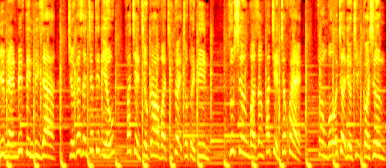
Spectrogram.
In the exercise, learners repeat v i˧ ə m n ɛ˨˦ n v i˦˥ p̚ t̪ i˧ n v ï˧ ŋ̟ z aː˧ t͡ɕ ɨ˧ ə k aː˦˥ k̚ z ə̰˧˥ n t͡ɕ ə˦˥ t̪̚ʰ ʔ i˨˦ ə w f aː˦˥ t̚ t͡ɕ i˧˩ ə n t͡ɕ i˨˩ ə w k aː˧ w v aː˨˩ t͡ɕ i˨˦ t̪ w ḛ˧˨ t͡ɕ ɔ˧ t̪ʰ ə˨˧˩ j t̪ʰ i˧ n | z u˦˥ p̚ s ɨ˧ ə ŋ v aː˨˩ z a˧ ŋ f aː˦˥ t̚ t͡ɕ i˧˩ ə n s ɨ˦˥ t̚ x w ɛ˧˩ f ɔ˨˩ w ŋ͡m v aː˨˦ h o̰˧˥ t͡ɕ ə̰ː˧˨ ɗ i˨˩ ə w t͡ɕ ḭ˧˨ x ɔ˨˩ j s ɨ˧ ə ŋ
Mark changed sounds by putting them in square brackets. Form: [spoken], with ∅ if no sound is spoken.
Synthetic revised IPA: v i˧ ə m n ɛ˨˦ n v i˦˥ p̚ t̪ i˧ n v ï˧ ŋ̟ z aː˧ t͡ɕ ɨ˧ ə k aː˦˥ k̚ z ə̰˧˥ n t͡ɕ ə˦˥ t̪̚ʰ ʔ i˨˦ ə w f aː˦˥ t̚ t͡ɕ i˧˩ ə n t͡ɕ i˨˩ ə w k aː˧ w v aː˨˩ t͡ɕ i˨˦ t̪ w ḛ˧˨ t͡ɕ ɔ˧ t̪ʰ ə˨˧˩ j [t̪] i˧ n | z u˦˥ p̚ s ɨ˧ ə ŋ v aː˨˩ z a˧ ŋ f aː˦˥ t̚ t͡ɕ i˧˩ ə n s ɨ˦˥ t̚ x w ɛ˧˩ f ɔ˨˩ w ŋ͡m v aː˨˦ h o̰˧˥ t͡ɕ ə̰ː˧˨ ɗ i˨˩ ə w t͡ɕ ḭ˧˨ [k] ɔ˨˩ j s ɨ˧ ə ŋ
